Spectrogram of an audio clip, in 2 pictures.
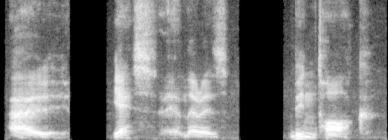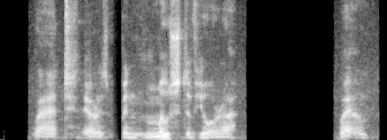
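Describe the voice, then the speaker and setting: A man puts on a raspy character voice, pitched very deep and low. He speaks very slowly, with long, frequent pauses. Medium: actual play. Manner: halting, hesitant.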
